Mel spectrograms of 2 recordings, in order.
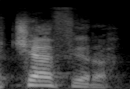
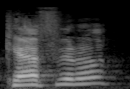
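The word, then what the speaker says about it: كافرة: pretty, but you're a chafira. That's how they say in their language. they can't pronounce that properly. They call them, instead of kafira, they say chafira.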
